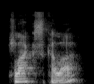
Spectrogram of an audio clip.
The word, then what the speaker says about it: Tlaxcala: I'd like to move on to another society, which I think I've pronounced correctly as Tlaxcala. At least a native of that city tells me that's a reasonably close approximation.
